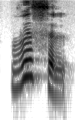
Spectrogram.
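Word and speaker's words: whistle: डब्ल्यू एच आई एस टी एल ई विसल। इफ T comes after S इट is often silent. So don't say Liston और वििस्टल keep it smooth.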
